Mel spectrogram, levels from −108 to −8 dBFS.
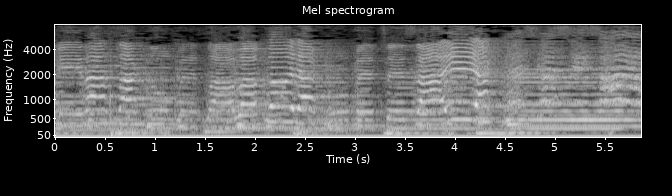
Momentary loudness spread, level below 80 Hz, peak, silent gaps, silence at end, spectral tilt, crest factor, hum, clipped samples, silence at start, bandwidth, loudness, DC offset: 10 LU; -48 dBFS; -10 dBFS; none; 0 s; -4.5 dB/octave; 16 dB; none; under 0.1%; 0 s; 8 kHz; -26 LUFS; 2%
